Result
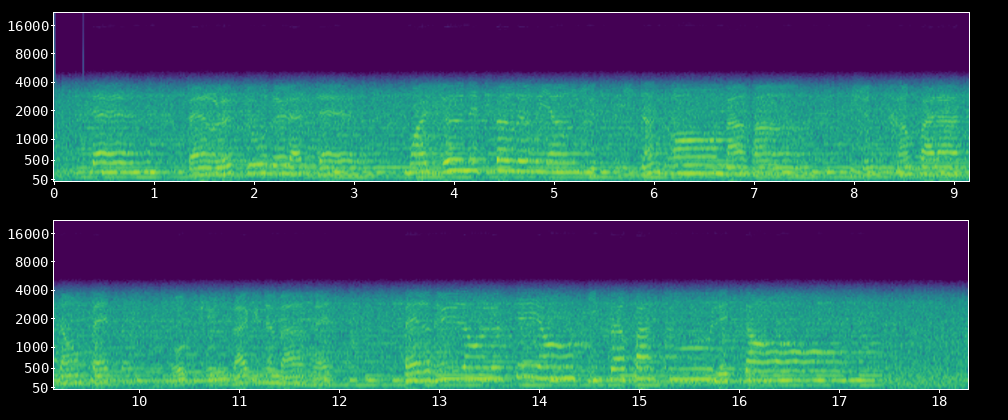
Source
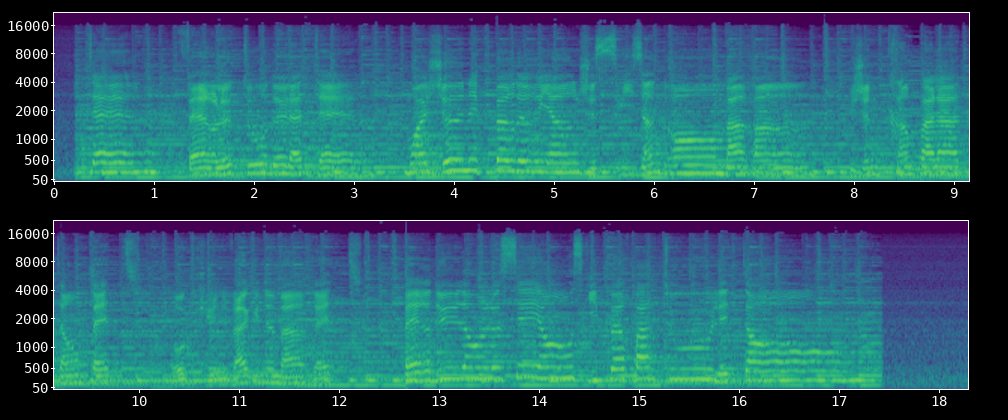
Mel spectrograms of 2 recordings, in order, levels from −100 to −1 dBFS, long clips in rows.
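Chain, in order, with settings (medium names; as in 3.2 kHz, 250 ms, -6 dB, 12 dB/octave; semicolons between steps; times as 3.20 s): one-bit delta coder 16 kbps, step -27 dBFS; on a send: delay 284 ms -12 dB; on the sum: trim +7 dB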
